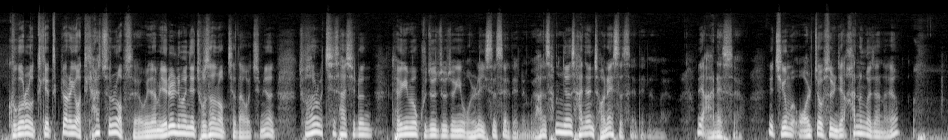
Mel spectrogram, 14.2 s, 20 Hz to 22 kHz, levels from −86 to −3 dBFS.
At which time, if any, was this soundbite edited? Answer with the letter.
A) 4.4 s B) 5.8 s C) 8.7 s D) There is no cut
B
